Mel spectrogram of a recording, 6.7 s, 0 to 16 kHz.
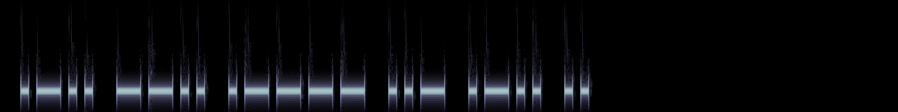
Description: Morse code, heard as a keyed tone, about 20 wpm, 700 Hz. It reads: LZ1ULI
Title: DXCC-100 Call Signs - 6 Characters - Repeated 2x - 20wpm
